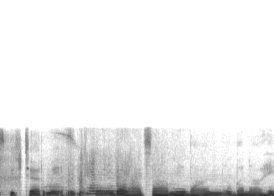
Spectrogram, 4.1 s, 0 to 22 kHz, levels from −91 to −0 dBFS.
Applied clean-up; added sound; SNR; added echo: neural mask model RNNoise.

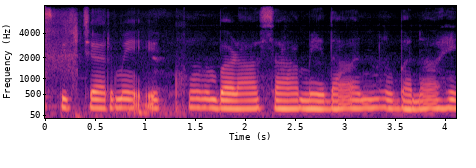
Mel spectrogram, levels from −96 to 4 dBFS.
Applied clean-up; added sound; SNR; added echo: none; none; none; none.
